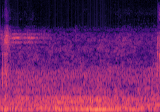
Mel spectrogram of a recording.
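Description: A steady low rumble, with a single short click at the very start.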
